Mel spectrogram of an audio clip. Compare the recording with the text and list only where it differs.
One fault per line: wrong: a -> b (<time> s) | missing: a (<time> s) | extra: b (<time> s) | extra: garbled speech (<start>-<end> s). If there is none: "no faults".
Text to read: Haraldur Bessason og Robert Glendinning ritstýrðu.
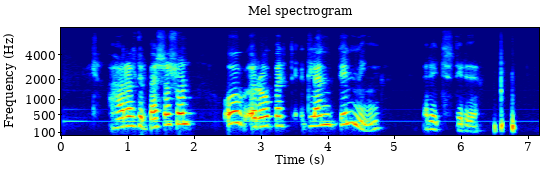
no faults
